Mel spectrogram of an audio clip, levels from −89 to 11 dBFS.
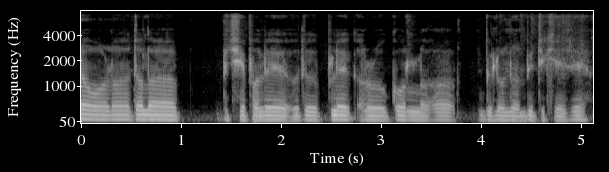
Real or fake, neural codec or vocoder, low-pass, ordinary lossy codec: real; none; 7.2 kHz; none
